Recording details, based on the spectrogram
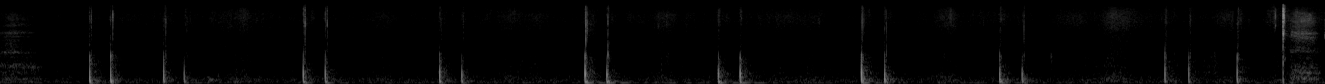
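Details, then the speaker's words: Normal resonant percussion note throughout the posterior chest, patient sitting up, about ten paired hollow, even finger taps in a quiet room during a respiratory examination OSCE demonstration; no scars or scoliosis seen. "we've got normal percussion throughout and then we're going to auscultate and we're going to do the same as we did on the front"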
